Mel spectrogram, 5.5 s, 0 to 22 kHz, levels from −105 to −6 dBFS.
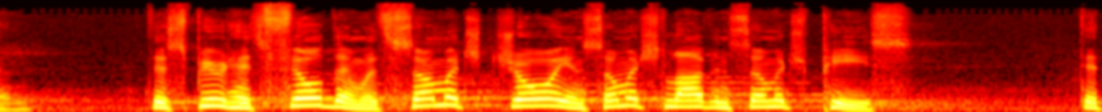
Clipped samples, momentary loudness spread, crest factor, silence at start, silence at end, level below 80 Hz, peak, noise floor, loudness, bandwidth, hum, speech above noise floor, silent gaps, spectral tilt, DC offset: under 0.1%; 7 LU; 16 dB; 0 s; 0 s; -68 dBFS; -6 dBFS; -57 dBFS; -20 LUFS; 19 kHz; none; 38 dB; none; -7.5 dB/octave; under 0.1%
